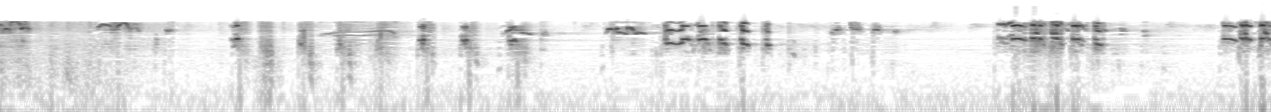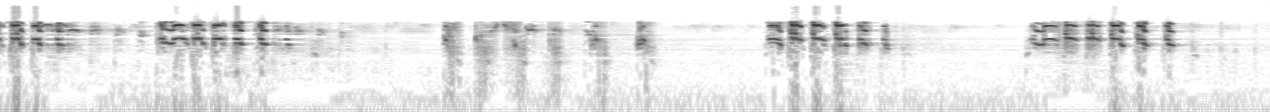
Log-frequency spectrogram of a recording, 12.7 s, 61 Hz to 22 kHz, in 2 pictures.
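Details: Bald eagles defending their nest and egg against an intruding mature adult eagle, February 2023; loud, high, squealing chatter in repeated bursts of rapid staccato notes, several bursts in quick succession with short pauses between.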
